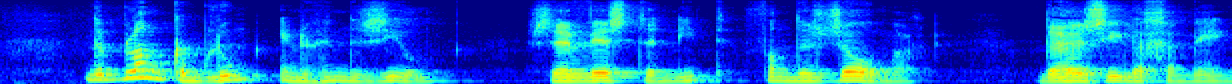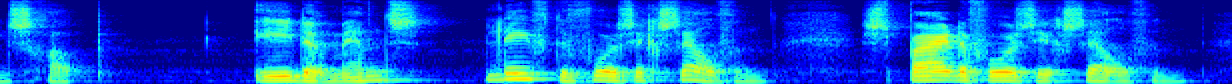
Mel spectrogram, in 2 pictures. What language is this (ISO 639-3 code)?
nld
